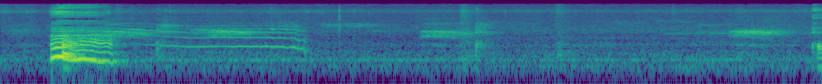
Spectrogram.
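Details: Kunjan, an angry, naughty pet kitten, gives a sudden harsh yowl followed by a long, steady, slightly falling meow that fades out, with soft voices and a faint background hum after.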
